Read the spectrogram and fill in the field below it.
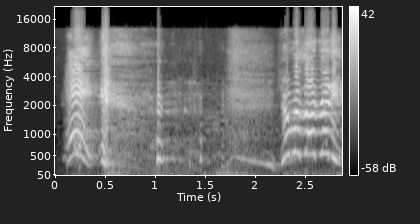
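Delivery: very high, loud call; shouting. Retold or imitated. Massage lady shouting right next to the praying client. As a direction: bellow it right beside her. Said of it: "comes right next to me again".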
